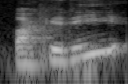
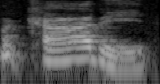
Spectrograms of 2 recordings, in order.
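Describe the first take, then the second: First: It is said with a mangled 'Buckety' pronunciation. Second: It is said with a clear 'Bacardi' pronunciation. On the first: The speaker calls it wrong. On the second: The speaker calls it right.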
